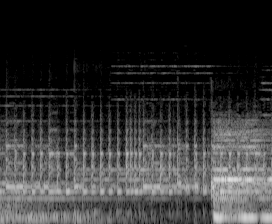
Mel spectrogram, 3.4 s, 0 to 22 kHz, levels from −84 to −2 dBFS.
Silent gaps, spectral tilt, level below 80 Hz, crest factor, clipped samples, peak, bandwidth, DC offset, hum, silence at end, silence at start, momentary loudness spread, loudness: none; -7 dB/octave; -36 dBFS; 18 dB; under 0.1%; -6 dBFS; 7.8 kHz; under 0.1%; none; 0 s; 0 s; 12 LU; -24 LUFS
